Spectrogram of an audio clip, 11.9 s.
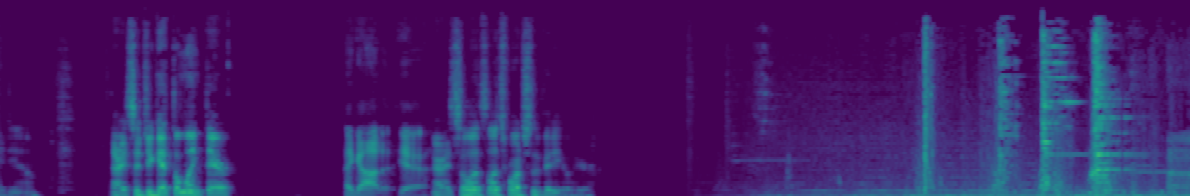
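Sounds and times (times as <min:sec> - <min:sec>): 
speech: 0:00.0 - 0:02.4, 0:03.4 - 0:06.0
Lion-O's Sword of Omen clanging in a Thundercats cartoon: 0:09.2 - 0:11.6.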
